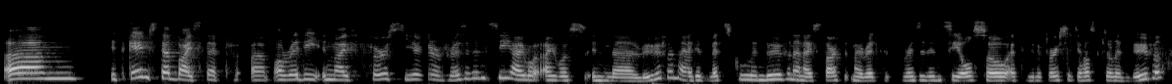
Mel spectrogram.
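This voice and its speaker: A woman from Belgium, an anesthesiologist speaking in a casual interview, hesitant with many fillers and pauses. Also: mid-range voice, darkish tone, no echo, lo-fi sound. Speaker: anesthesiologist guest.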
